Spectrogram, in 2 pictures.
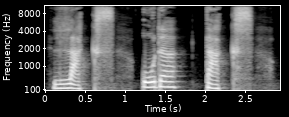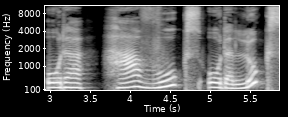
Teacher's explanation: Wenn in der Grundform des Wortes ein CHS ist, wie eben zum Beispiel bei Lachs oder Dachs oder Haarwuchs oder Luchs und so weiter, dann wird aus dem CHS quasi ein X.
